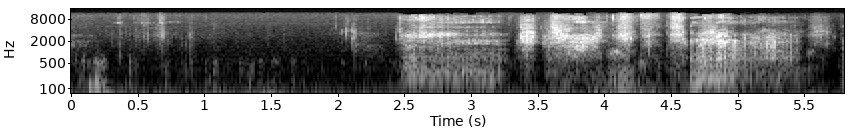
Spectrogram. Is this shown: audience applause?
no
